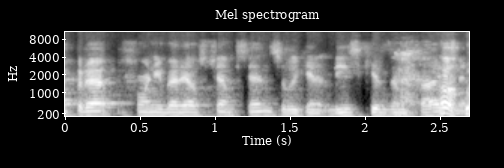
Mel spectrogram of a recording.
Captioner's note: laughing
